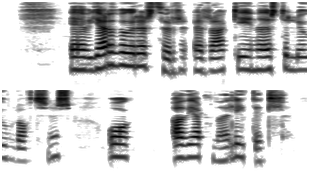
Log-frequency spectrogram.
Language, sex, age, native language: Icelandic, female, 40-49, Icelandic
